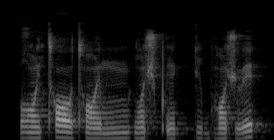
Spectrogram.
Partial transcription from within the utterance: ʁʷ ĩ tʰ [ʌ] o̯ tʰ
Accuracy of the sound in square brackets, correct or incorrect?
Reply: incorrect: ɔ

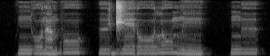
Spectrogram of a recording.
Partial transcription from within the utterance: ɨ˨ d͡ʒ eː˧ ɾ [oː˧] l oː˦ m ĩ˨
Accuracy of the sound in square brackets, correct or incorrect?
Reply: correct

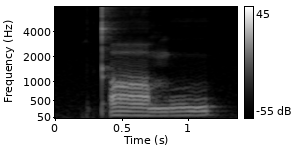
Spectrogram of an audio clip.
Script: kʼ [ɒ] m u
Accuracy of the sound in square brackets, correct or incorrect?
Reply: incorrect: ɑ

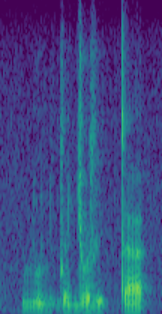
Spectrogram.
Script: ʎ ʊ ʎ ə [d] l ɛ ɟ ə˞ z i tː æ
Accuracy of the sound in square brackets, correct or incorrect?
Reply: incorrect: ɡ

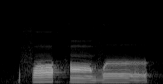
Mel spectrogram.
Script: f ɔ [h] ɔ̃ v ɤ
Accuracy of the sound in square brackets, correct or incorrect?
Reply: correct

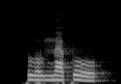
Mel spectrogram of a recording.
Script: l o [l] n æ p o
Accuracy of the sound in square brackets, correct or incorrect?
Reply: correct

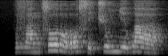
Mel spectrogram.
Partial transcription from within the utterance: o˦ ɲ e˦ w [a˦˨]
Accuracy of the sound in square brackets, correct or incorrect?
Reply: correct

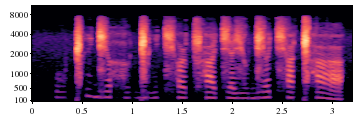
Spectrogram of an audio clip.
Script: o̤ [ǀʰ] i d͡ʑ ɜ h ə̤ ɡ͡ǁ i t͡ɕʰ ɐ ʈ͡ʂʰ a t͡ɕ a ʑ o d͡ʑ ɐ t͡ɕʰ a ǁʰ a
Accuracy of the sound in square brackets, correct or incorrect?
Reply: incorrect: ǁʰ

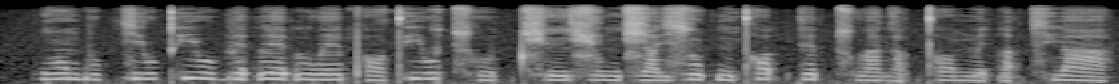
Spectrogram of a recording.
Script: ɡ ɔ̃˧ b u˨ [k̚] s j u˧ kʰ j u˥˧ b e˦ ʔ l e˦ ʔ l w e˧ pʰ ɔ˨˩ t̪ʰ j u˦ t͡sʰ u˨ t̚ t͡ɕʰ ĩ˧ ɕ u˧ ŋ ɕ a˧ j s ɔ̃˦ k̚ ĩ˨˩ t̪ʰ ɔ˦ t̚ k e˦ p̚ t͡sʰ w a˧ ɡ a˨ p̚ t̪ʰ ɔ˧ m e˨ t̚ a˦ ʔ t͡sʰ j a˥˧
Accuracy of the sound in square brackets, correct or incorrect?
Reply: correct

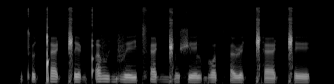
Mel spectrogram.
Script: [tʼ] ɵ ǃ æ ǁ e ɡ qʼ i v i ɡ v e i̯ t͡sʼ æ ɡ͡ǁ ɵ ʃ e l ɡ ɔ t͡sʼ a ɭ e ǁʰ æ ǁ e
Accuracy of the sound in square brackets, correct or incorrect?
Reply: correct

